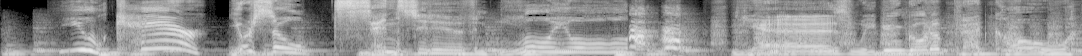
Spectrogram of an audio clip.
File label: Friendly English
